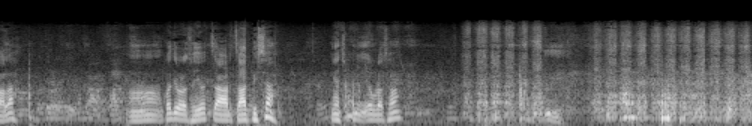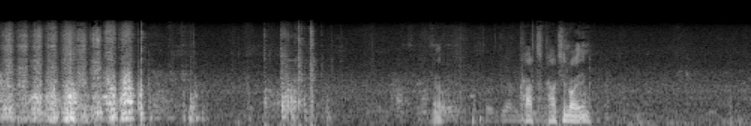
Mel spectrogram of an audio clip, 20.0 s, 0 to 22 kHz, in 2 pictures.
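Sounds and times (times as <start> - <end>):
hand saw cutting wood: 6.2 - 12.1.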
